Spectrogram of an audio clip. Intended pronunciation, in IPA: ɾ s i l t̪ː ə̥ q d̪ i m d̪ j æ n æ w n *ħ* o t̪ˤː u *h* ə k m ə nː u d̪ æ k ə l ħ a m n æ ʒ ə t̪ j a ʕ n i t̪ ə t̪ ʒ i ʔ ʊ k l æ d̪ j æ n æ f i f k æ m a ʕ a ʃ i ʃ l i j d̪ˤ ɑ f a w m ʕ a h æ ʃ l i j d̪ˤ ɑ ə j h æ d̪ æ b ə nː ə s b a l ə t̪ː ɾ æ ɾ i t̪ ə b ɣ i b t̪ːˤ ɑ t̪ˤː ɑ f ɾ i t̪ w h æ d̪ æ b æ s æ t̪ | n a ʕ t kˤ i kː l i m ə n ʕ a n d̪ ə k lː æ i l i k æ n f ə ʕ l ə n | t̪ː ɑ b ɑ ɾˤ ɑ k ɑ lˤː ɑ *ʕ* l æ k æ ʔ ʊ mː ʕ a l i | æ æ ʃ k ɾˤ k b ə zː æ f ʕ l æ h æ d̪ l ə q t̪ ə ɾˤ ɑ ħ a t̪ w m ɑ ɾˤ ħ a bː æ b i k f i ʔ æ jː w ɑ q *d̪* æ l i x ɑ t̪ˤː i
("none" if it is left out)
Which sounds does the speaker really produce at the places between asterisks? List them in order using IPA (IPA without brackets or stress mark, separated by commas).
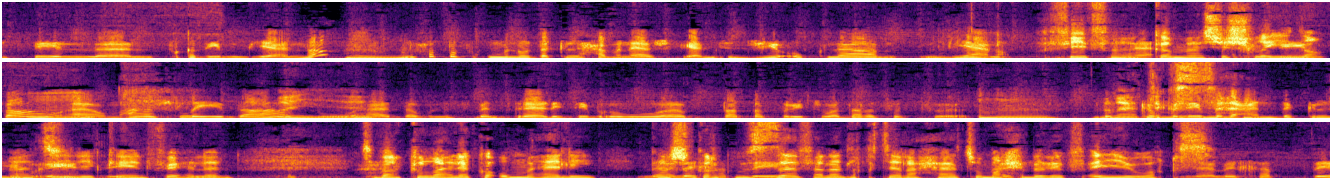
ħ, f, ʕ, t̪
